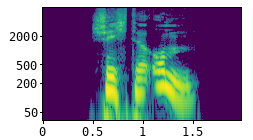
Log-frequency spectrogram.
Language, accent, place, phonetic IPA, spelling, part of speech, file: German, Germany, Berlin, [ˌʃɪçtə ˈʊm], schichte um, verb, De-schichte um.ogg
- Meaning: inflection of umschichten: 1. first-person singular present 2. first/third-person singular subjunctive I 3. singular imperative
